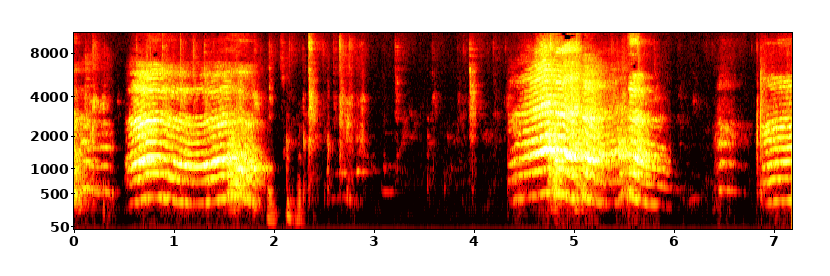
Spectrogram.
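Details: Baby girl crying for no apparent reason: two long, rising and falling wails with gasping breaths between, small room; ordinary infant crying.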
